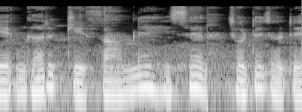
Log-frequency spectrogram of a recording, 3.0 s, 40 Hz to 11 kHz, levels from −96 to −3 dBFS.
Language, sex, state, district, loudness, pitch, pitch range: Hindi, male, Himachal Pradesh, Shimla, -15 LUFS, 105 Hz, 95-120 Hz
